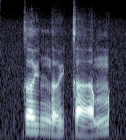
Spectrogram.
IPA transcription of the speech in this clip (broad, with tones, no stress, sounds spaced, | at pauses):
k ɵ˧ ɥ n̪ ɵ˨˥ ɥ k ɐ˨˥ m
